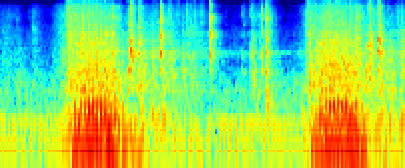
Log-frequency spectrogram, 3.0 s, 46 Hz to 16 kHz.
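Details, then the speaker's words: Rebuilt 1999 Polaris XCR800 on first fire-up, no coolant: two recoil pulls with quick chuffing spins, never catches; suspected flooded, then judged to need more gasoline, not confirmed. "Oh, it's not flooded. It needs gasoline."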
